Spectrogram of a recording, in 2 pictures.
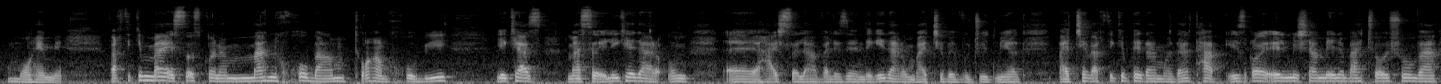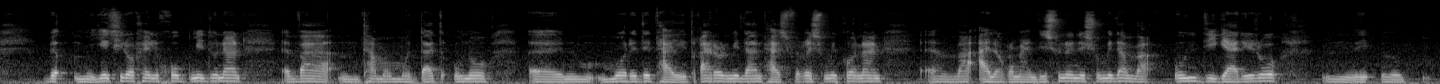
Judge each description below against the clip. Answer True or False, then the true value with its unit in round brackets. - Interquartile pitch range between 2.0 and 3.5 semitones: True (3.1 semitones)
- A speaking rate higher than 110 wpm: True (135 wpm)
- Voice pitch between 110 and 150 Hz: True (135 Hz)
